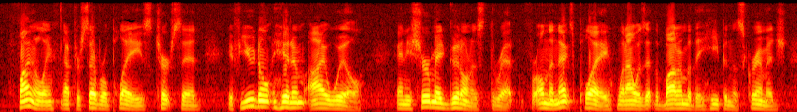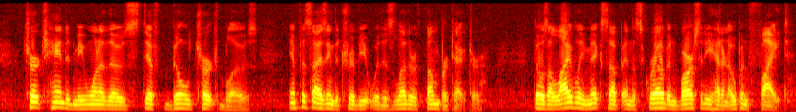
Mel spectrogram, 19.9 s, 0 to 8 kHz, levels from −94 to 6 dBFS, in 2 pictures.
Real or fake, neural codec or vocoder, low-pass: real; none; 7.2 kHz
